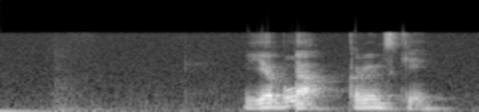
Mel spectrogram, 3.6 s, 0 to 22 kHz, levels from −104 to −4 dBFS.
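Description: At 2.21 s there's a quick blip cutting through the speech, a classic case of damaged data in a compressed stream. A bit of the encoded file got corrupted, so the decoder stumbled over those frames, lost sync and had to hunt for the next valid header, leaving that brief glitch.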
